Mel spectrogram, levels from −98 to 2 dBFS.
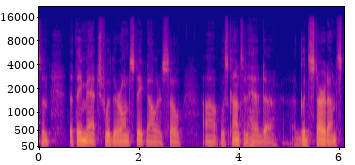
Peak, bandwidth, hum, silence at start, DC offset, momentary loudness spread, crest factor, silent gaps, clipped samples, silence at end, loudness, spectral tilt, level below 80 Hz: -12 dBFS; 16 kHz; none; 0 s; under 0.1%; 12 LU; 22 dB; none; under 0.1%; 0.05 s; -34 LUFS; -6.5 dB/octave; -56 dBFS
